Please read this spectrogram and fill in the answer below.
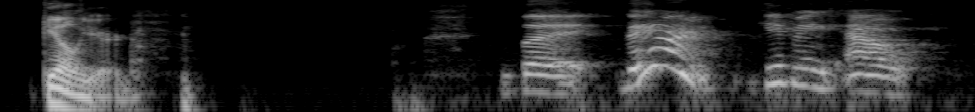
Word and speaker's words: Guillard: way through so it's apparently I've been saying her name wrong Gillard I I assumed dou L French but Gillard but they aren't giving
